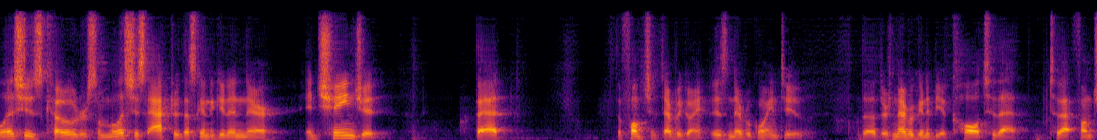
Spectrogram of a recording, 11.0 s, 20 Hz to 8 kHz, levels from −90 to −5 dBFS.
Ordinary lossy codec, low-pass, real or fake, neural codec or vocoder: AAC, 48 kbps; 7.2 kHz; fake; codec, 16 kHz, 0.3 kbps, FocalCodec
